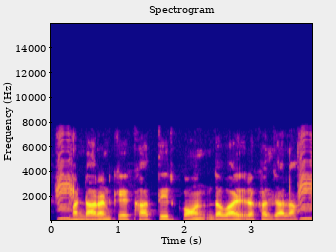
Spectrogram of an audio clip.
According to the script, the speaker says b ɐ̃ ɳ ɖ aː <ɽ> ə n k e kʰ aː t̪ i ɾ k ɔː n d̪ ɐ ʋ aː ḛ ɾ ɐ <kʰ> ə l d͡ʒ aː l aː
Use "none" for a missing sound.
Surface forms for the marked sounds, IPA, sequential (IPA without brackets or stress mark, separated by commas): ɾ, kʰ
